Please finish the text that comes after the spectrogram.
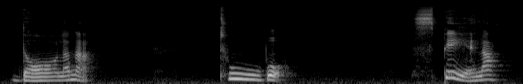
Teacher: The first tone is on the first or second syllable, and it's a very deep one. And then you have another tone that is a little bit less deep, a bit further in the word. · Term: tones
